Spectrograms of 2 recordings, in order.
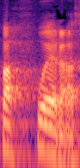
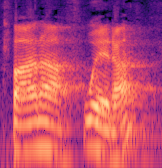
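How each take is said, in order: First: The first word is shortened to one syllable. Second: The first word is said fully with two syllables. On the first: "the para actually does get shortened to like a pa" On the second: "it should be like para para fuera"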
